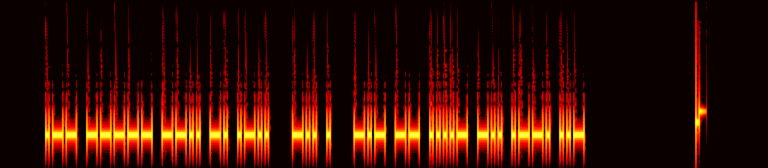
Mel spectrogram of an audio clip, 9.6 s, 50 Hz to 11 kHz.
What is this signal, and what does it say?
Morse code, heard as a keyed tone, about 28 wpm, 700 Hz. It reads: W0ZNL DE KM4DPU
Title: USA Callsign DE Callsign 28wpm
